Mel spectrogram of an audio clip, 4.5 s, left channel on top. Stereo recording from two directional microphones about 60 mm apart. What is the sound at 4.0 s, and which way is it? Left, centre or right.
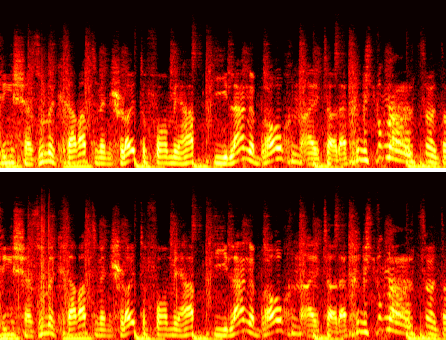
Speech, centre.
